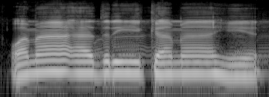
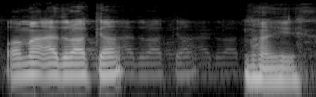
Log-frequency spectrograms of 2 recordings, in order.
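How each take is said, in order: First: The long vowel in adrak leans toward ee. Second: The long vowel in adrak is a plain aa.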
